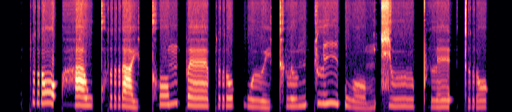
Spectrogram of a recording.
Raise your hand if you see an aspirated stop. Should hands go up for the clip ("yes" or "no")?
yes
